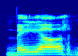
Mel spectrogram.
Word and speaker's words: Maillard: How should I say it, though? – Tomato. I'm not, Maillard reaction, M-A-L-L. M-A-I-L-L-A-R-D, Maillard reaction.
